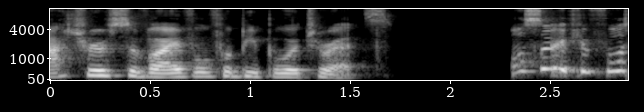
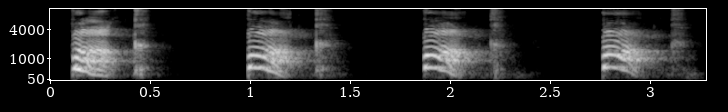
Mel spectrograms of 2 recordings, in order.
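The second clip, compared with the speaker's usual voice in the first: put-on high, squeaky toddler swearing; tiny high-pitched kid voice; little toddler; 13 semitones higher, much slower than usual. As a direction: imitate a small child, one short word at a time. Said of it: "I was, like, a little toddler".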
